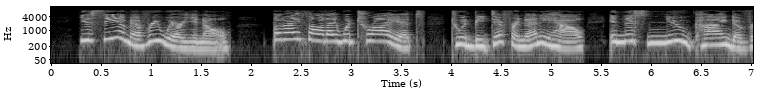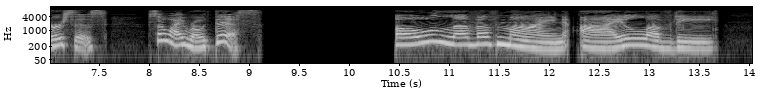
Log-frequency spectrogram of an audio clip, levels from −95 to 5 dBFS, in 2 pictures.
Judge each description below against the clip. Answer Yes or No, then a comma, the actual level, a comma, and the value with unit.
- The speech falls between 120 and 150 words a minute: Yes, average, 145 wpm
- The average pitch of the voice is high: Yes, high, 235 Hz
